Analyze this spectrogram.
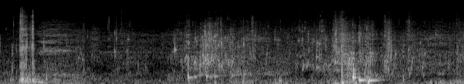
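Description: Shallow rock-pool water splashing and sloshing as hands rummage through it, with a few sharper knocks and splashes near the start and again a little past the middle.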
